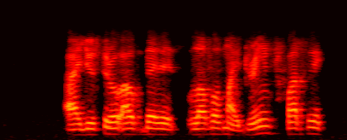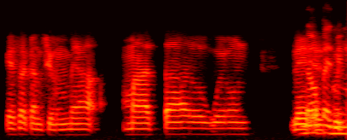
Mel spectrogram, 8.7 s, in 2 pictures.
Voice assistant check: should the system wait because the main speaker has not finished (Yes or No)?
No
